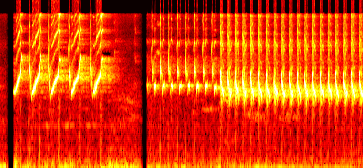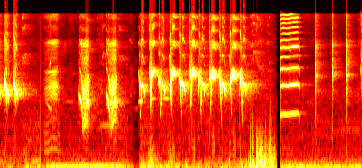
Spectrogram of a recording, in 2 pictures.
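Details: Black-winged myna masteran song meant to provoke rival mynas: varied phrases of looping whistles, a long rapid buzzy trill, harsh squawking sweeps, a mid-pitched squeal, then thin high notes.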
